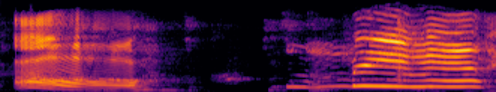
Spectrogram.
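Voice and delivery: shooting way up high on "man"; excited outburst. Real, not acted. Viewer reacting to the drama twist, excited squeal. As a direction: let it fly up in disbelief.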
